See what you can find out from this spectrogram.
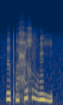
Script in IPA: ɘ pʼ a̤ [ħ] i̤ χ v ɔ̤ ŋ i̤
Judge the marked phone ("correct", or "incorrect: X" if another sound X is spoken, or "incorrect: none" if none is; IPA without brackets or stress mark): correct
